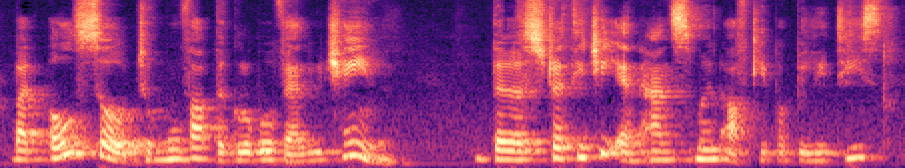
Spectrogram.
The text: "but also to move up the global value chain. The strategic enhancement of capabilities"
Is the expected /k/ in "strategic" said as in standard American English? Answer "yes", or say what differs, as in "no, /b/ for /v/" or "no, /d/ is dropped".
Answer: no, /k/ is dropped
